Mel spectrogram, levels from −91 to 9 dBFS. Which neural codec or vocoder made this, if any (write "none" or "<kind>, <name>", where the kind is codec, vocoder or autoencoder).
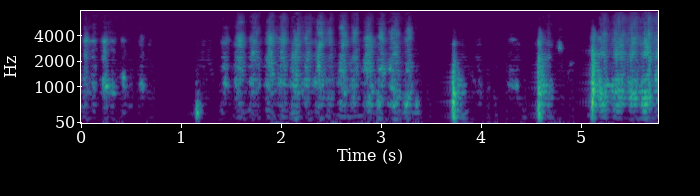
vocoder, BigVGAN v2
